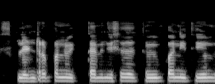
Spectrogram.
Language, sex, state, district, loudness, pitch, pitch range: Marathi, male, Maharashtra, Chandrapur, -16 LUFS, 160 Hz, 155-160 Hz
